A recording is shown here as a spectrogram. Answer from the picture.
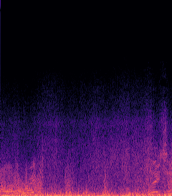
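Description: Strong wind buffeting an action camera's microphone, mixed with rushing sea water as a kiteboard skims the surface. A couple of short gliding whistle-like tones sound near the start and again near the end.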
